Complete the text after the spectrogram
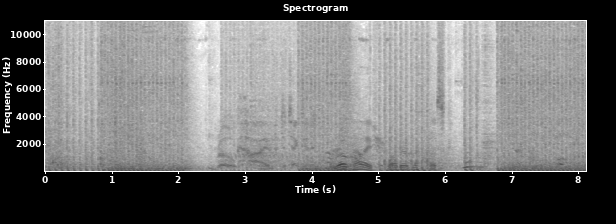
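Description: Rapid gunfire bursts out close by.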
